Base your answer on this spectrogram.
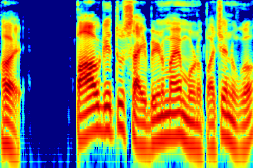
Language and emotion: Goan Konkani, neutral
